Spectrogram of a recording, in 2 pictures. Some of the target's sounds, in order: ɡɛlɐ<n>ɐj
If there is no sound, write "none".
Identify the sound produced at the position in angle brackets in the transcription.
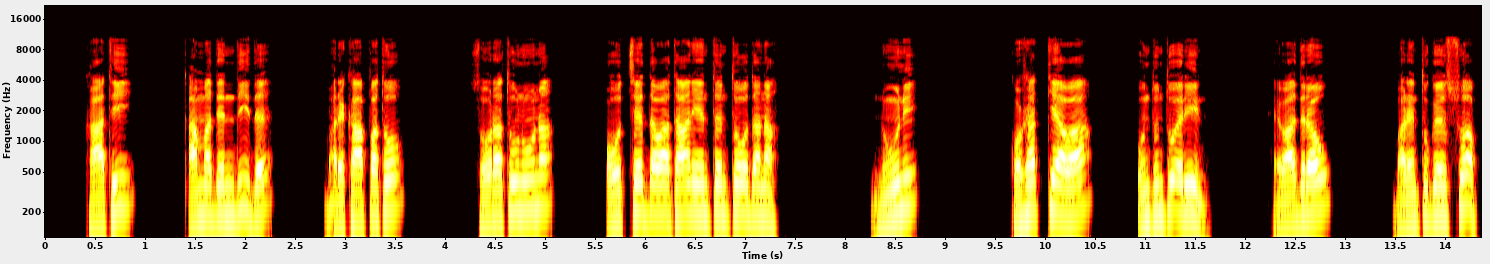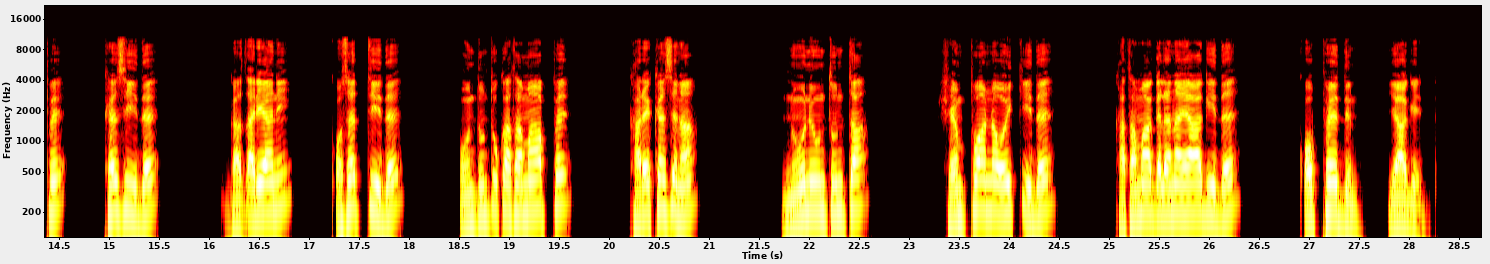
n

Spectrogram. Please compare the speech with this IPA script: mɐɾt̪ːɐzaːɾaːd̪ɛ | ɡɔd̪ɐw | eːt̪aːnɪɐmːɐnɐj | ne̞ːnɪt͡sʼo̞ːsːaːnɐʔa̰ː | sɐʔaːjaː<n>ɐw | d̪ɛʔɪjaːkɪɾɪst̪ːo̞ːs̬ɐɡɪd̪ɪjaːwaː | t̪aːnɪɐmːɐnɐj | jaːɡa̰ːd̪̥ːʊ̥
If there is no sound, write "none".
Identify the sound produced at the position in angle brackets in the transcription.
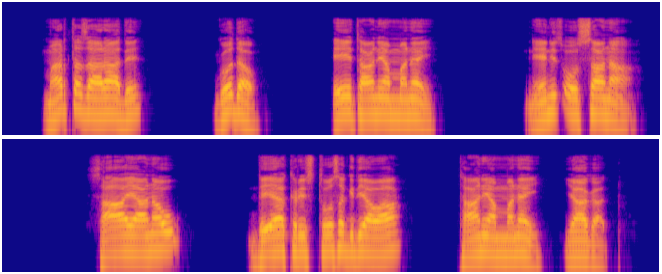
n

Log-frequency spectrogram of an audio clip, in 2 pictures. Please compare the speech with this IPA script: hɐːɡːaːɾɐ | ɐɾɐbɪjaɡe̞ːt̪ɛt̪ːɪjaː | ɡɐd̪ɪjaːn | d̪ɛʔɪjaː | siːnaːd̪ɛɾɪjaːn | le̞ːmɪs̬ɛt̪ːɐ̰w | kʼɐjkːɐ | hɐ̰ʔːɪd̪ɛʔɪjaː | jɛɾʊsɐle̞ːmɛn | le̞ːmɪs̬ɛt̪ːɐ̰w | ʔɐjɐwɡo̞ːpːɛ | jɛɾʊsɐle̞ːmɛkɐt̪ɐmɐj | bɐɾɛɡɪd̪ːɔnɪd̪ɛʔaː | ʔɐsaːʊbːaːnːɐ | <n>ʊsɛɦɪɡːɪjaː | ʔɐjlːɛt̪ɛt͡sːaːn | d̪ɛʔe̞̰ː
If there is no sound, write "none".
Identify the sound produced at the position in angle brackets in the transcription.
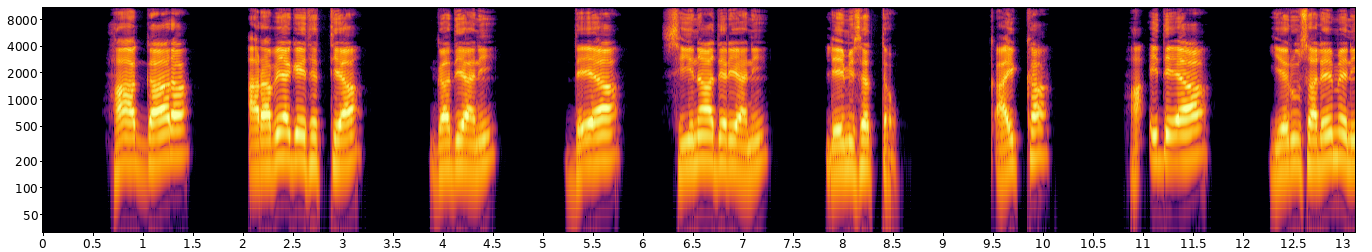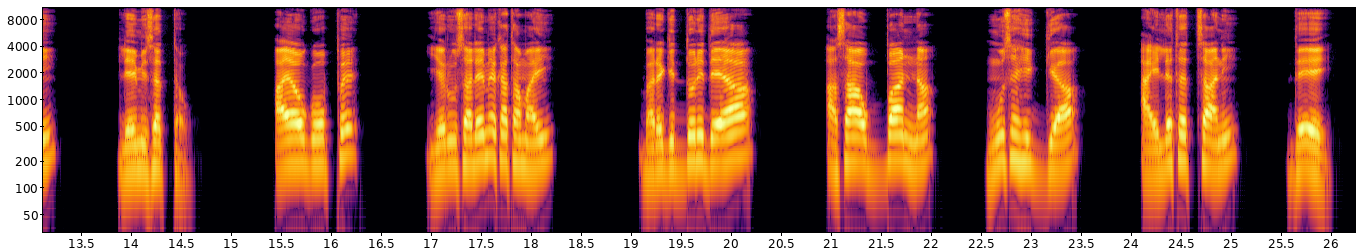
m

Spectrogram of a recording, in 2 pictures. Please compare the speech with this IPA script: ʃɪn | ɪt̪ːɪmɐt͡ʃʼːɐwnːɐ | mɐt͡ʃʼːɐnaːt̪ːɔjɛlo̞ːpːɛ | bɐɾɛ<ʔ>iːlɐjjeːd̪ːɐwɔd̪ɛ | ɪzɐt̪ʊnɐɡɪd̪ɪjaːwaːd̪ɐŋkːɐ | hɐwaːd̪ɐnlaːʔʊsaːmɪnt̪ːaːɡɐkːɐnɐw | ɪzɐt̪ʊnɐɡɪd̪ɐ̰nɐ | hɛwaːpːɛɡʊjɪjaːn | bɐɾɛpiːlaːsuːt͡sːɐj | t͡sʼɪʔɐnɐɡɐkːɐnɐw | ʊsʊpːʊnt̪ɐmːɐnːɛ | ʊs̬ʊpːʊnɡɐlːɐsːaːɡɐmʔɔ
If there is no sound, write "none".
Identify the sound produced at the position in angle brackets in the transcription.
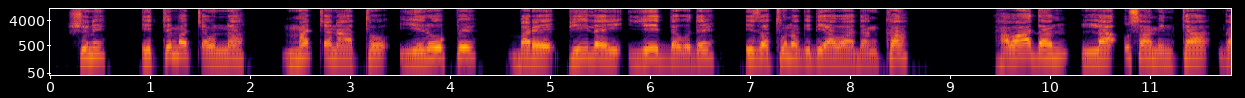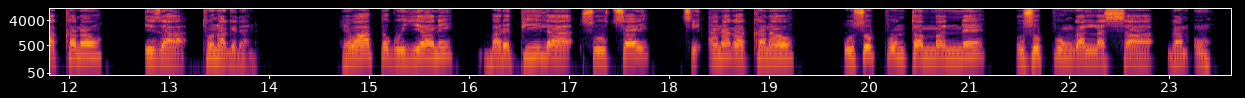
p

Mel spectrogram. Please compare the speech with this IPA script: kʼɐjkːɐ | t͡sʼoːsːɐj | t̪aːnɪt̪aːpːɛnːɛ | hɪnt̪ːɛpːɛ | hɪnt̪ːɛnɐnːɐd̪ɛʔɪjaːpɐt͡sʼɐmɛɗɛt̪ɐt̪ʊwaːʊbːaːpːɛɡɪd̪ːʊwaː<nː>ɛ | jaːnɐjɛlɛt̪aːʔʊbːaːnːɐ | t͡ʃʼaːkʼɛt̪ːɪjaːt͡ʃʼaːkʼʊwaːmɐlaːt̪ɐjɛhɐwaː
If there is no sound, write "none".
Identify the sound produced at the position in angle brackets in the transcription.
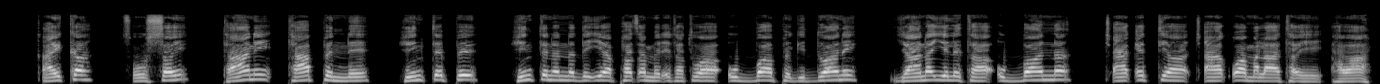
n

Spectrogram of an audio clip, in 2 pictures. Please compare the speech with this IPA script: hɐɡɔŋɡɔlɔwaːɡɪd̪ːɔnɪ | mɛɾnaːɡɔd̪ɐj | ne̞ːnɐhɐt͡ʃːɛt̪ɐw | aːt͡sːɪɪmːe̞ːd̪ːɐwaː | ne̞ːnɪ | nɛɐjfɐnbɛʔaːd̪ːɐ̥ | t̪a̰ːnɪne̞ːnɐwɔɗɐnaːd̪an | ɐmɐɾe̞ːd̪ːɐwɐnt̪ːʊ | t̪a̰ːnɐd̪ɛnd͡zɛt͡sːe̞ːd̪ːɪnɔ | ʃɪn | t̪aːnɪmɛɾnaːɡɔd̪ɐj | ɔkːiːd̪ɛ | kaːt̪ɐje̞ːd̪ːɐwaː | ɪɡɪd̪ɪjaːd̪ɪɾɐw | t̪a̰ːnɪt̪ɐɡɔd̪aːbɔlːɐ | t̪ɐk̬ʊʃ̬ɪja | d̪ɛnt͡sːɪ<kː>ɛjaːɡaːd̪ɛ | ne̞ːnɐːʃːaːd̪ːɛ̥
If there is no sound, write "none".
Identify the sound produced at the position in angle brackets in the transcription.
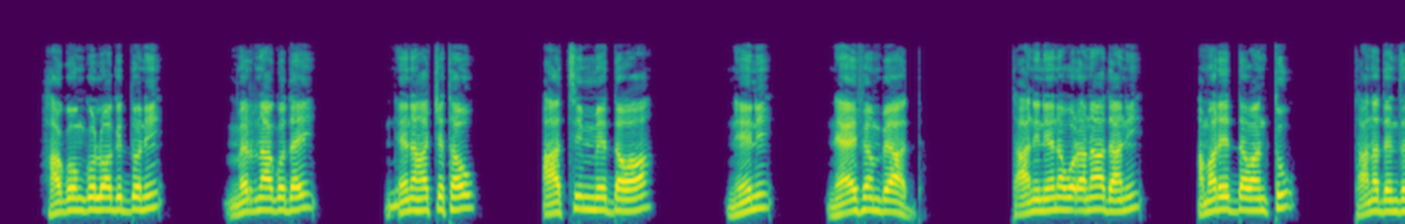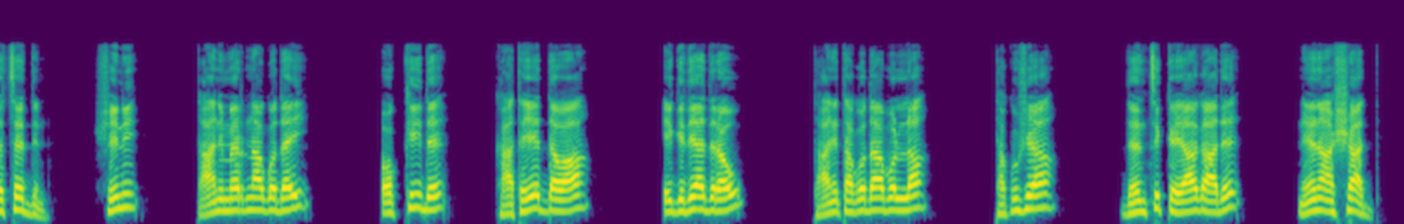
kː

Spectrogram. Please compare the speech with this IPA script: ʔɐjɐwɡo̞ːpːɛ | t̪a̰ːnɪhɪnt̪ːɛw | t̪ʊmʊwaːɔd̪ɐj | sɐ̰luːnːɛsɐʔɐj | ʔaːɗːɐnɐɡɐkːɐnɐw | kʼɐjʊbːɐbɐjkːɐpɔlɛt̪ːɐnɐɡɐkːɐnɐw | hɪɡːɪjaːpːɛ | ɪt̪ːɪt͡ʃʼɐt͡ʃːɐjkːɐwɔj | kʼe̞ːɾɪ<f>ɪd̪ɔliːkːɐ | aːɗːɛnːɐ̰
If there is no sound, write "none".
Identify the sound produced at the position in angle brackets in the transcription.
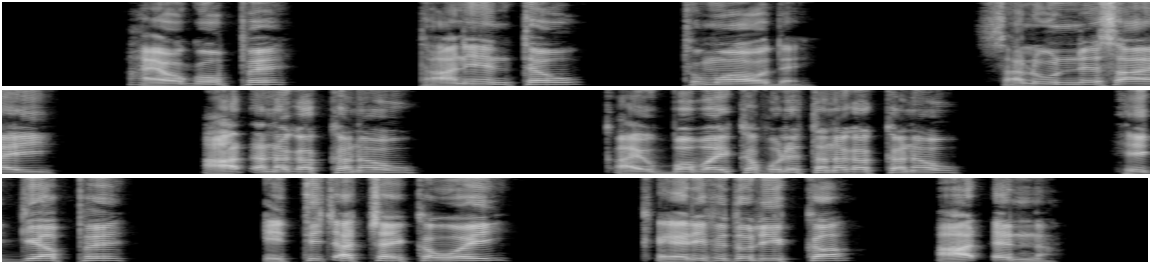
f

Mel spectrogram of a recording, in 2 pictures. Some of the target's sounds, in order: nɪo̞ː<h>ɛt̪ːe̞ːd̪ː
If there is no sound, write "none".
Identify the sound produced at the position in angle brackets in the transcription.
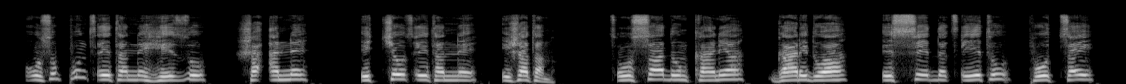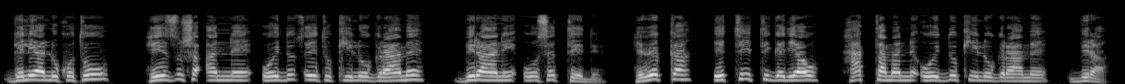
s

